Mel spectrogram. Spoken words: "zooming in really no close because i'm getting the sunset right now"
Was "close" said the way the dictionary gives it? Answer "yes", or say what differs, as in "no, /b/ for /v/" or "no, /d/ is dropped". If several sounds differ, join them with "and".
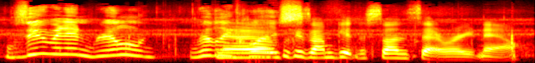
no, /l/ is dropped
